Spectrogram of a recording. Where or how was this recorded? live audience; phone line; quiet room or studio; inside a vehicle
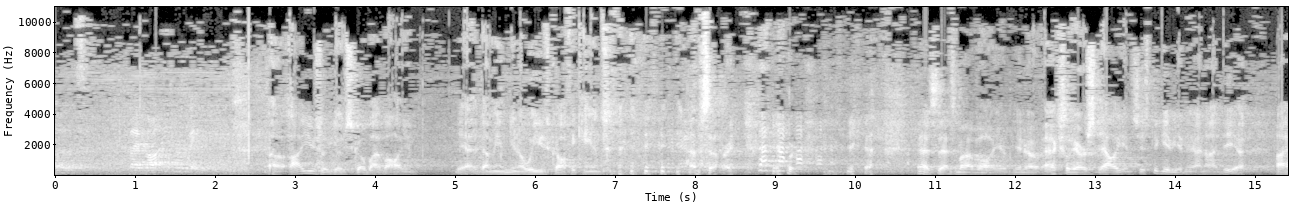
live audience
